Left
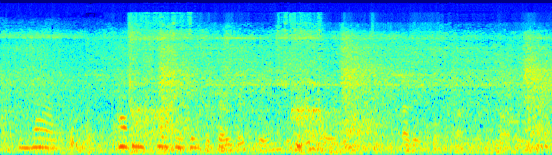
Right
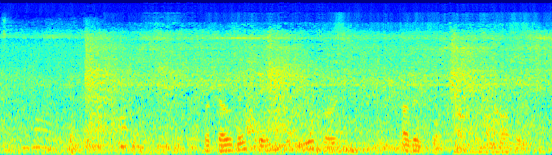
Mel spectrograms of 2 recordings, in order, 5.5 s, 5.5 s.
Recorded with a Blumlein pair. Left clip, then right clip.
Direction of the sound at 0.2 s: 25° left.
